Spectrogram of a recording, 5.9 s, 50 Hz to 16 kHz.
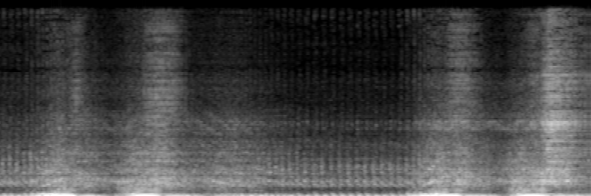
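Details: Honda CBR125R single-cylinder blipped twice, metallic engine rattle rising with revs; the garage stripped the engine and found a fractured gudgeon pin, possibly from over-revving, though the owner denies over-revving.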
